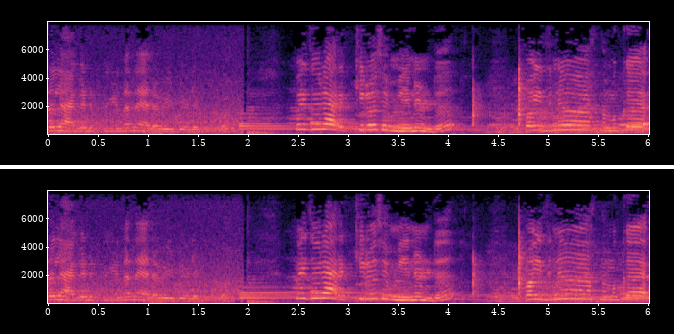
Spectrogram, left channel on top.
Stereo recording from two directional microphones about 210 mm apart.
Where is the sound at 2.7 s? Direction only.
25° right (ahead or behind).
